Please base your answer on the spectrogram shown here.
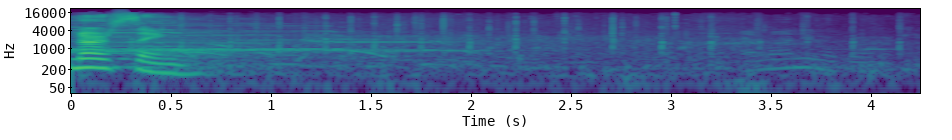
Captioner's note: audience cheers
